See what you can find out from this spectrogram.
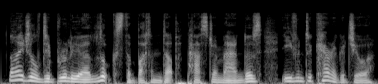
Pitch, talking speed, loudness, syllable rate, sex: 120 Hz, 175 wpm, -18 LUFS, 6.8 syllables/s, male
